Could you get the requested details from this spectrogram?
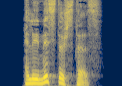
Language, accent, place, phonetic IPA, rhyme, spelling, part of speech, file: German, Germany, Berlin, [hɛleˈnɪstɪʃstəs], -ɪstɪʃstəs, hellenistischstes, adjective, De-hellenistischstes.ogg
- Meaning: strong/mixed nominative/accusative neuter singular superlative degree of hellenistisch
